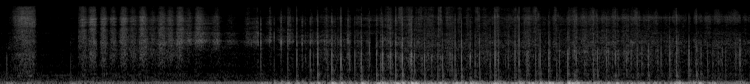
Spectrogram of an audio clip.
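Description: Fingertips tap quickly on the taut surface of a large painted canvas stretched on a frame. Each tap gives a deep, drum-like thump with a short bright click, and the taps roll irregularly and grow louder partway through.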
